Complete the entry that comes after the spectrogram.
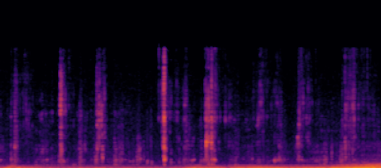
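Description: Close-miked chewing of a sushi burrito, with wet mouth clicks and smacks. A low hum comes in during the second half.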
